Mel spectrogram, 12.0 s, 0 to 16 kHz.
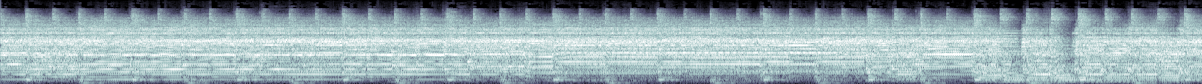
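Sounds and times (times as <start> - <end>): drum machine ticks: 0.0 - 12.0
electric guitar sustained notes: 0.0 - 12.0
low kick drum: 0.6 - 12.0.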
